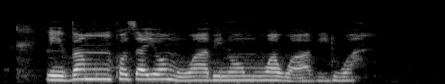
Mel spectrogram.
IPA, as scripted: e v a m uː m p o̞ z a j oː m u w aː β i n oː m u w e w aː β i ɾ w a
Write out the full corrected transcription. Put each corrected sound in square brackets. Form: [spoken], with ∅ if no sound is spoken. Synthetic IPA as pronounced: e v a m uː m p o̞ z a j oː m u w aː β i n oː m u w [a] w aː β i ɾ w a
